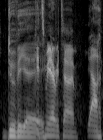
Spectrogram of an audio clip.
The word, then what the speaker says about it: Devilliers: Devilliers. Gets me every time. Yeah, that got me because I was saying Duvier, but then I read it and it says it's like Devil's Ears.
